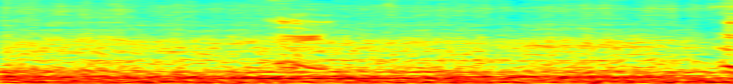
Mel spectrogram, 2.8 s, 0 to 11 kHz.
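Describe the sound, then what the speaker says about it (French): A Sbarro Turbo S 20 sports car's engine drones steadily as it accelerates on a circuit, a loud, constant low rumble with a rising tonal whine, heard from inside the cabin. "Regardez comme ça accélère, c'est génial."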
